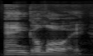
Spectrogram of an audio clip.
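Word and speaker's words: Ἄγγελος: surnamed Angelus or Angelus is Latin and is a westernized version of its Greek original which is more like angalo uh the name England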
